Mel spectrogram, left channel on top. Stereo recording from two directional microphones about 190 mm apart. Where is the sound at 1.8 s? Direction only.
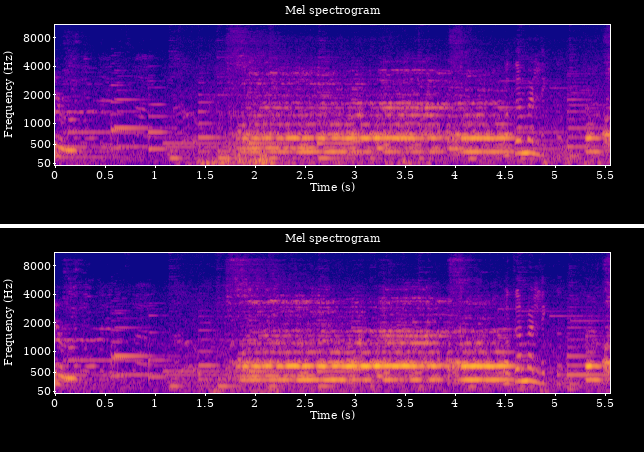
15° right (ahead or behind).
